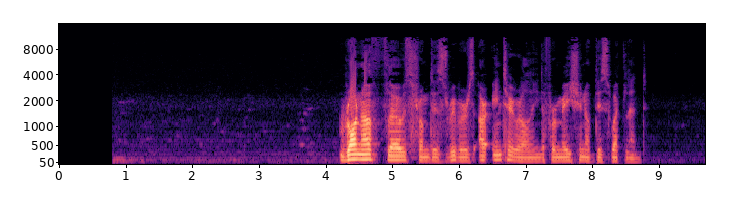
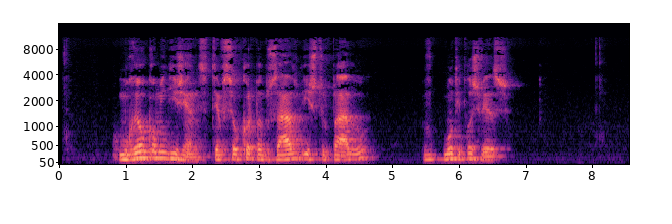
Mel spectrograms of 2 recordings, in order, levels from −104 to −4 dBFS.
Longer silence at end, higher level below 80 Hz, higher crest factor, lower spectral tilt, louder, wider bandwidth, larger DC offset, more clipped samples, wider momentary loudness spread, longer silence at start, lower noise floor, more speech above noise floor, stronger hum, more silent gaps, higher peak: second, 1 s vs 1.8 s; first, -48 dBFS vs -64 dBFS; about the same, 24 dB vs 20 dB; first, -8.5 dB/octave vs -6 dB/octave; first, -21 LUFS vs -28 LUFS; about the same, 11 kHz vs 11.5 kHz; neither; neither; first, 18 LU vs 11 LU; first, 4.2 s vs 0.8 s; second, -72 dBFS vs -78 dBFS; about the same, 52 dB vs 50 dB; neither; neither; first, 0 dBFS vs -10 dBFS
